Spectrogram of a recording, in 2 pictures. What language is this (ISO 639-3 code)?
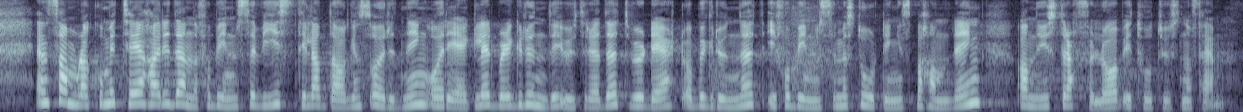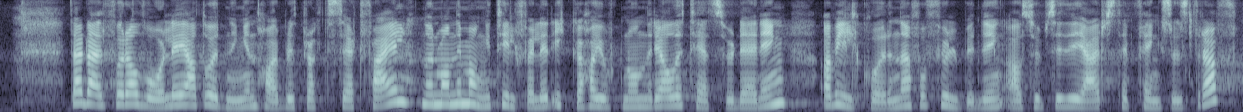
nor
